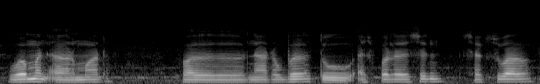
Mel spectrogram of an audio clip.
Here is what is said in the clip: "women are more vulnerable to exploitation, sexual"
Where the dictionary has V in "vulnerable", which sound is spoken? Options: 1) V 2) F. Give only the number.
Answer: 2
